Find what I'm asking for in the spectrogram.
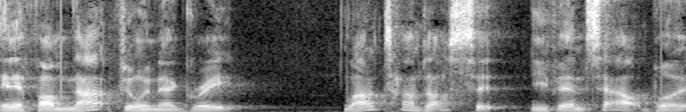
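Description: A man with an American accent speaks at a medium pitch and a fairly quick pace, his tone upbeat and animated with ordinary pitch variation. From US East Coast. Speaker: podcast host, real estate professional. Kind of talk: solo motivational podcast monologue. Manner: upbeat, animated, motivational.

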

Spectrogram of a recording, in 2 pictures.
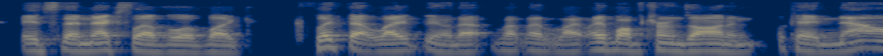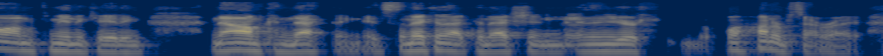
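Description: Fairly quick delivery in a normal speaking voice, intonation fairly even throughout. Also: man, medium pitch for a man. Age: 30s. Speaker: HVAC sales coach. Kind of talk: interview.

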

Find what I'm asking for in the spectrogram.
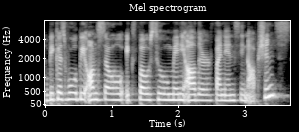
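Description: Speaking at a moderate pace, a woman uses a fairly high pitch. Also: very clean recording, silent background. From Vietnam. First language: Vietnamese. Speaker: startup co-founder and COO. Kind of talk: interview.

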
